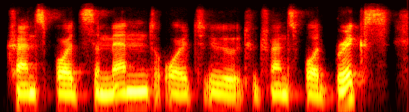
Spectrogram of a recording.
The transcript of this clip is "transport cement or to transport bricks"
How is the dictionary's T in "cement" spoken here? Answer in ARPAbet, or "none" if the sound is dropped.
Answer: T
